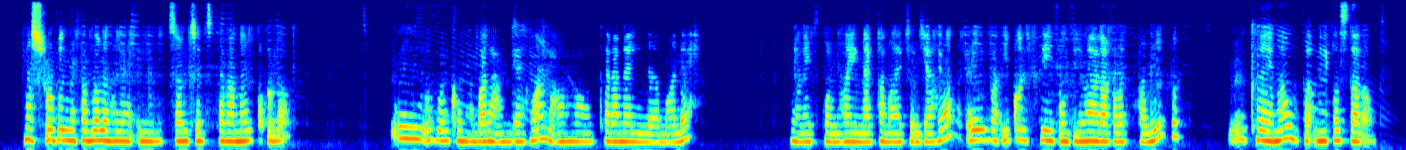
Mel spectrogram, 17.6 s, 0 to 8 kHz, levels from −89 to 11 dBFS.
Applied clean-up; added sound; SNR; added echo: neural mask model DeepFilterNet 3.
